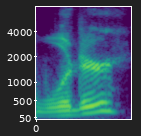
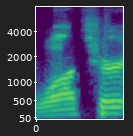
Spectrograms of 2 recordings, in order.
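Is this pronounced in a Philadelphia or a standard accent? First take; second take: Philadelphia; standard. First: It is said with a Philadelphia accent. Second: It is said with a standard American pronunciation. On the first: "and not wooder" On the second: "I also call it water"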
